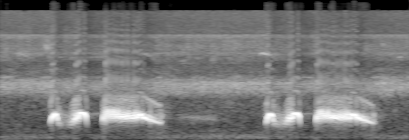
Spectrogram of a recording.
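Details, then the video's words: Spotted dove calling to lure and excite wild doves, two identical phrases: a pair of short rising notes, then a long, full coo falling slightly at the end, about two seconds apart. "SUARA BURUNG TEKUKUR UNTUK PIKAT DAN PANCINGAN"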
